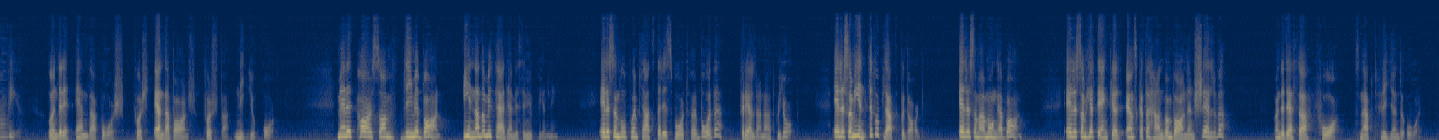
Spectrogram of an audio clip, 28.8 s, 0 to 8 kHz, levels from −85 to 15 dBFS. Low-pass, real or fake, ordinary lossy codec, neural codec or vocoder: 7.2 kHz; fake; none; codec, 16 kHz, about 1 kbps, DyCAST, with the encoder's durations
